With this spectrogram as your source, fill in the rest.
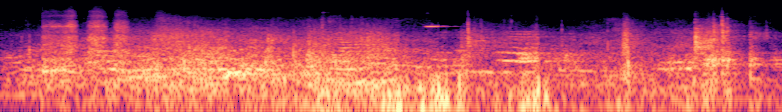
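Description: A door's push bar clanks open.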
